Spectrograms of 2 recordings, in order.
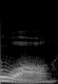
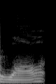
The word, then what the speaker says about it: Waw: And the letter Waw is spelled Waw, Waw. And the sound that follows the W sound would be the Ah sound.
